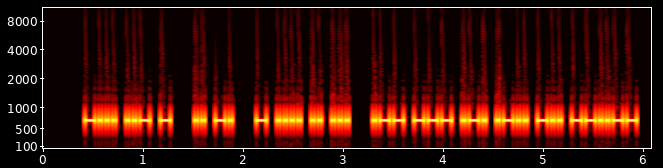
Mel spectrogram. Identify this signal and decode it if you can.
Morse code, heard as a keyed tone, about 36 wpm, 700 Hz. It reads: BUT IN THIS WORLD,
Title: Sentences from Top 1000 Words - Review Part 4 - 35wpm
